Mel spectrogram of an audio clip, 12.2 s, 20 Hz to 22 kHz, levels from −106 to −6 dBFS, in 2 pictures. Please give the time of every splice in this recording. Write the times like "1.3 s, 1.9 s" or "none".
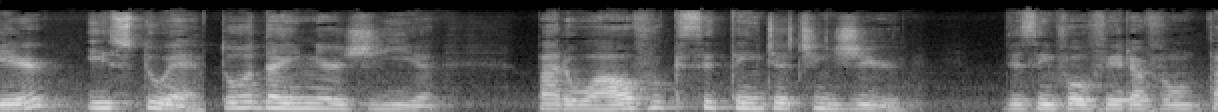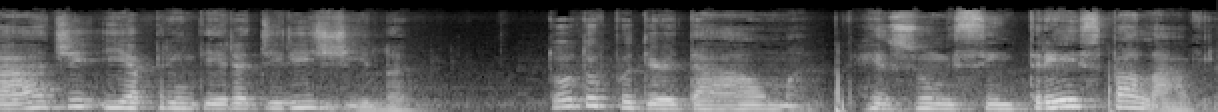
1.0 s, 8.7 s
